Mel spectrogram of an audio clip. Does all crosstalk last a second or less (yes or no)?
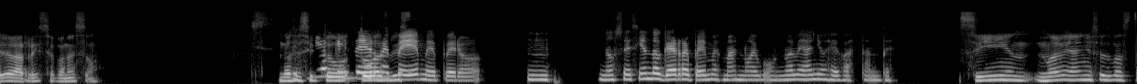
no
